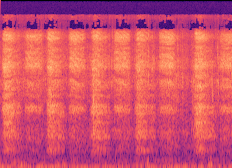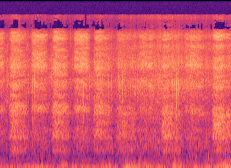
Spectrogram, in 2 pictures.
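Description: Cyclist breathing hard and fast at race effort, about two loud breaths a second, over a low rumble.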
